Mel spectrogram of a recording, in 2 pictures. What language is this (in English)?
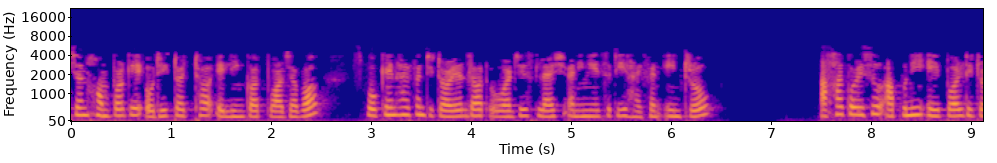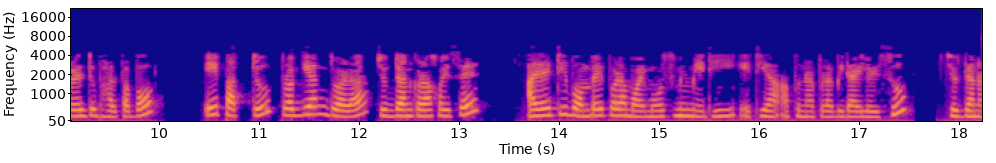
Assamese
